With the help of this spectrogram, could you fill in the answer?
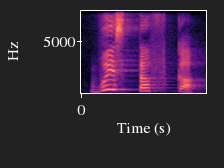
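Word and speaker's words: выставка: So, what happens when a voiced consonant comes before the voiceless consonant? The voiced consonant will be pronounced as its voiceless counterpart, which is f.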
